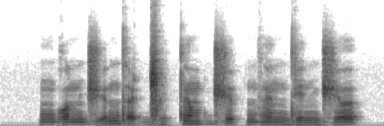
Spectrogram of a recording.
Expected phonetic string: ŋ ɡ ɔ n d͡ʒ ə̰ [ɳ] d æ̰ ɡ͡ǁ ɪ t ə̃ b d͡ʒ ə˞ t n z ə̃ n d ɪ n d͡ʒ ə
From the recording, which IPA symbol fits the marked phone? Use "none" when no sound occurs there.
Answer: n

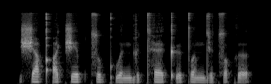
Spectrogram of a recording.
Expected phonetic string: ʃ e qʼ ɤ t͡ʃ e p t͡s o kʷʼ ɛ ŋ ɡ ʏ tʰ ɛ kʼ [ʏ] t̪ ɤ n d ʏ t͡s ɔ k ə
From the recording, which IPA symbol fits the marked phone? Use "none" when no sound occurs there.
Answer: ʏ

